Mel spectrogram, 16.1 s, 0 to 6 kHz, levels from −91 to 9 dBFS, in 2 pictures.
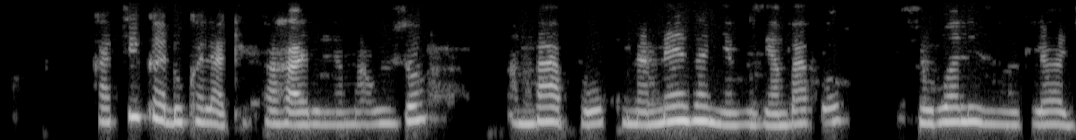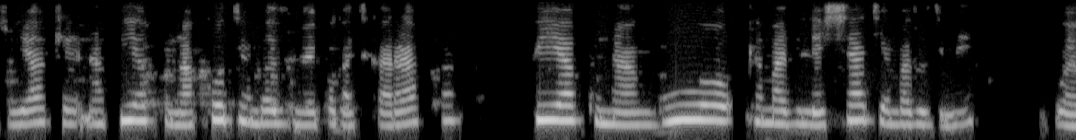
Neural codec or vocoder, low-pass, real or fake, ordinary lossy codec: none; 5.4 kHz; real; Opus, 24 kbps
